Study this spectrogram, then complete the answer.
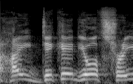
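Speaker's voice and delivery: normal talking voice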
